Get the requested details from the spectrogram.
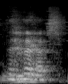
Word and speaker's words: Linux: It's Linux because that's how Linus Torvalds say it. Potato. – That's how he pronounced it. – Yeah, so it's not pronounced the same as his name.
